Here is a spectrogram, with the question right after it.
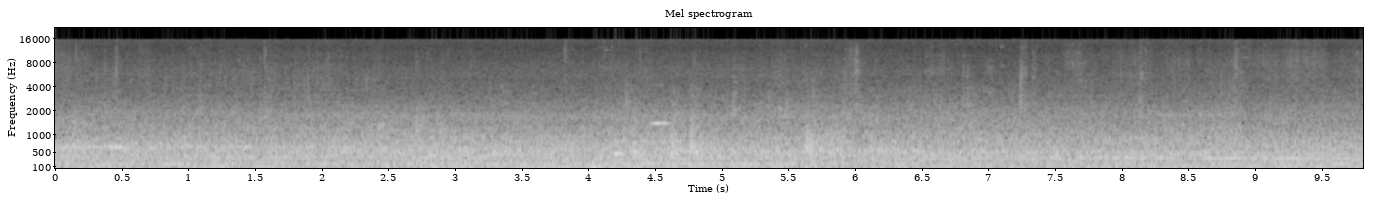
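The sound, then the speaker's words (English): Inside a commuter train stopped at Shibuya station, going on to Shinjuku, a steady low rumble and broad hum fill the space, with faint clicks and shuffles over a continuous, even background. “And this time we're going to stay on the train all the way to Shinjuku.”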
